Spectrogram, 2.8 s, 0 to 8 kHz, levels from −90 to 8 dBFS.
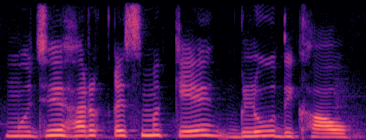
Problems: low volume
